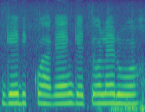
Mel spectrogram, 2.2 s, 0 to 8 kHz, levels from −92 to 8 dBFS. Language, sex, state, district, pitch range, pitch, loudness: Chakma, female, Tripura, Dhalai, 240-250 Hz, 245 Hz, -13 LUFS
